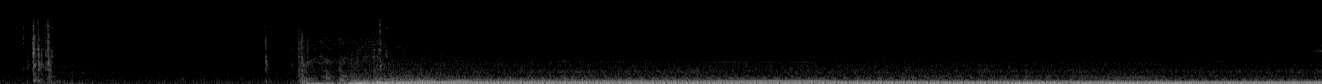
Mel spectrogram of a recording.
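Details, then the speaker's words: 2002 Chevy S-10 started after new shocks and new spark plugs fitted; brief crank, engine catches quickly into an even steady idle with no misfire or knocking: normal engine start. "Sounds good so far."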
